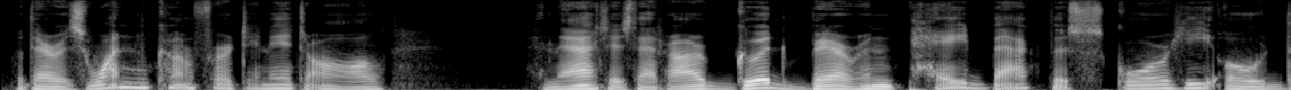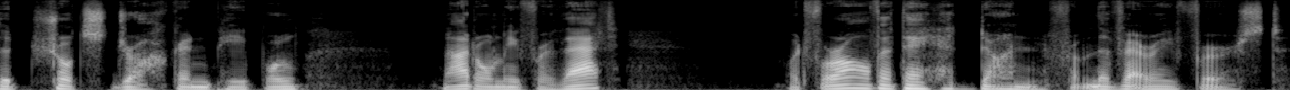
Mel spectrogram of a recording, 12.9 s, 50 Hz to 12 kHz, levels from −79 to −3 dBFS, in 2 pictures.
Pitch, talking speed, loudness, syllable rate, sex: 105 Hz, 185 wpm, -22 LUFS, 4.7 syllables/s, male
